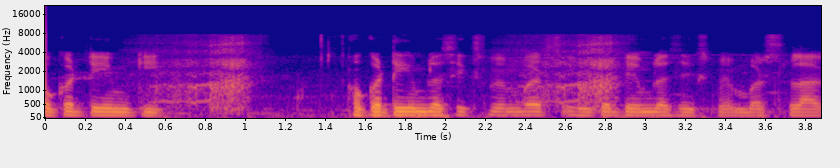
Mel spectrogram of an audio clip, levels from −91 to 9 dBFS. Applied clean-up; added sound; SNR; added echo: none; Respiratory sounds; 15 dB; none.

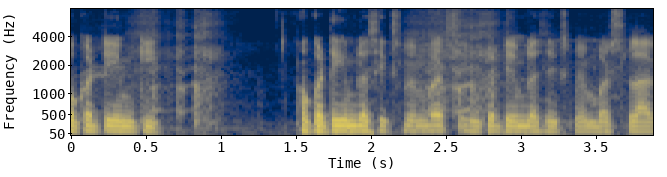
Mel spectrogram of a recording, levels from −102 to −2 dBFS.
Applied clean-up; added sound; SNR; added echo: neural mask model RNNoise.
